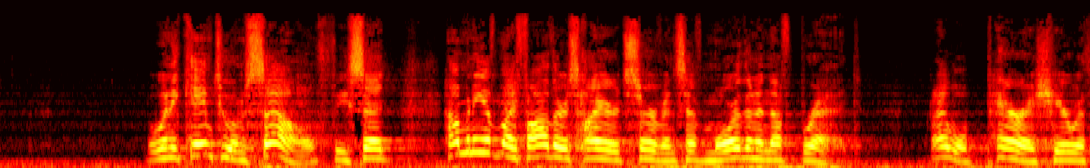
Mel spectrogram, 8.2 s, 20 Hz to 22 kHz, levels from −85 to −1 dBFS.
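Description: No technical faults can be heard anywhere in the audio, and the signal holds steady from its first moment to its last.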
